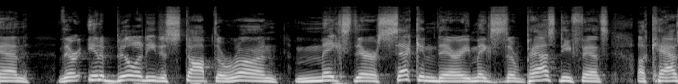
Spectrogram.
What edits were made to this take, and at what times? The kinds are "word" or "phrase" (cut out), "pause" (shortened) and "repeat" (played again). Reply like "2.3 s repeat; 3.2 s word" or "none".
2.9 s pause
